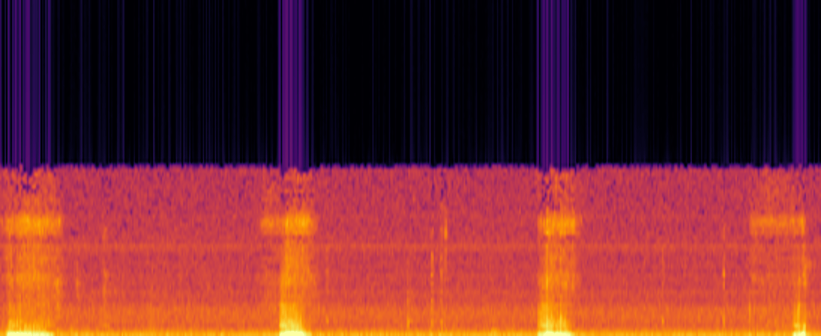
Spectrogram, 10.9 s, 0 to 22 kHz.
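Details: Soft, regular snores about every 3.5 seconds, roughly 17 a minute, from a sleeping cat: snoring.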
